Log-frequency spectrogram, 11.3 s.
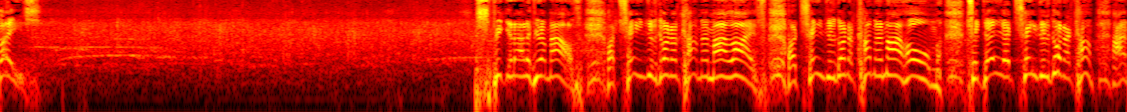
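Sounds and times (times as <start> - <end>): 
speech: 0.0 - 0.6, 4.7 - 11.2
audience clapping hands: 0.0 - 6.8.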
